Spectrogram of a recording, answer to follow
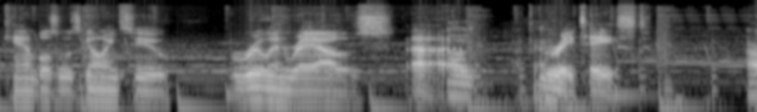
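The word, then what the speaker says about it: Rao's: Okay, the pasta sauce, according to AI, the pasta sauce brand RAOS is pronounced Rayo's. Oh, it is not pronounced Rose or Rouse. Rayo's.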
